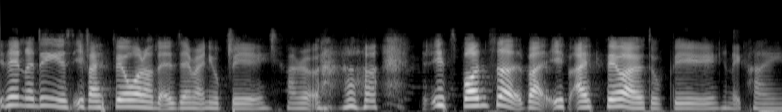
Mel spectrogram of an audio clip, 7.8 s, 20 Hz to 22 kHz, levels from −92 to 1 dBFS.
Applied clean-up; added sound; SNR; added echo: neural mask model DeepFilterNet 3.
